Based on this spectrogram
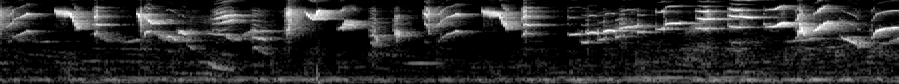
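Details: Oriental magpie-robin (Copsychus saularis) singing in fighting style: a rapid, nonstop stream of varied high whistles, trills and sharp chips, jumbled with mimicked notes, over a faint low hum.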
